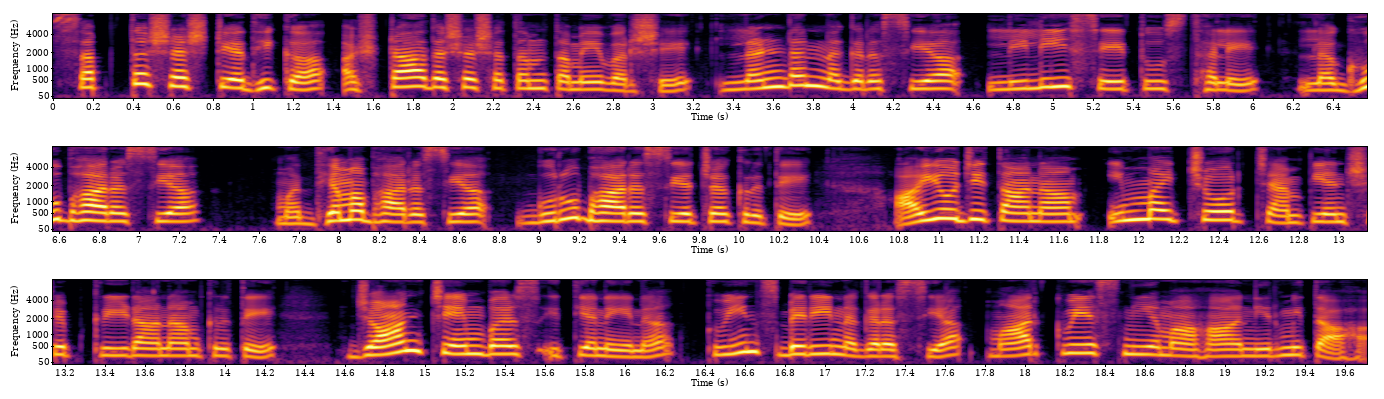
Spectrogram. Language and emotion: Sanskrit, neutral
